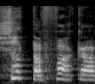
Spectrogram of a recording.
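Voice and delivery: very high, shrill, drawn-out, fed-up angry screaming. Retelling a girl screaming at the other tent, imitating someone screaming. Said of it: "so she was just screaming".

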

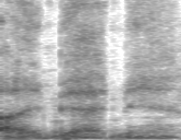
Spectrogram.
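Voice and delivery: hushed, whispered superhero voice. Mocking people who dress up in a bat suit, the speaker does a Batman voice. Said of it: "walking around talking like this".

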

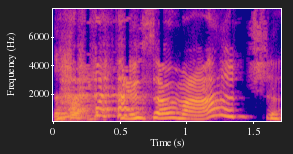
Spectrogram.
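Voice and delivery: very high, tearful voice, crying through the words. Thanking the other speaker for kind words, crying while talking. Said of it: "I'm crying again".

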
